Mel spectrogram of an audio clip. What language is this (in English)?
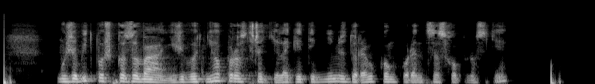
Czech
